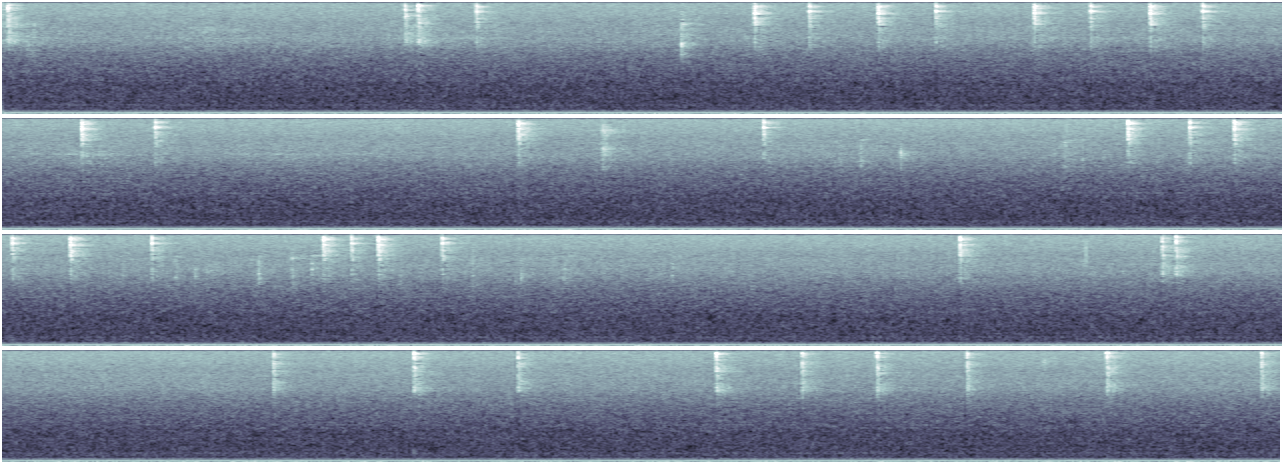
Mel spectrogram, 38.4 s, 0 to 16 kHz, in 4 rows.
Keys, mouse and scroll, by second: 0.0 click, 3.0 click, 3.6-5.8 right drag, 6.1 right click, 7.0-8.0 right drag, 8.2-8.8 right drag, 9.0 right click, 9.6-10.4 middle drag, 10.7-13.7 right drag, 15.3 right click, 15.5 middle drag, 15.6 right click, 15.7 middle click, 16.4 right click, 16.4 w, 16.7-17.9 middle drag, 17.9 right click, 18.0 middle click, 18.0 right click, 18.1 middle click, 18.5 right click, 19.3 right click, 20.3 right click, 20.6 right click, 20.8 right click, 21.1 w, 21.4 right click, 22.5 right click, 22.8 middle drag, 22.9 right click, 23.0 middle click, 23.1 w, 23.8 middle drag, 24.3 right click, 24.4 middle click, 24.4 right click, 25.1-26.6 middle drag, 27.9 click, 30.8-32.1 drag, 32.7-34.4 drag, 34.8 click, 36.0-37.3 drag, 38.2-38.3 drag.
